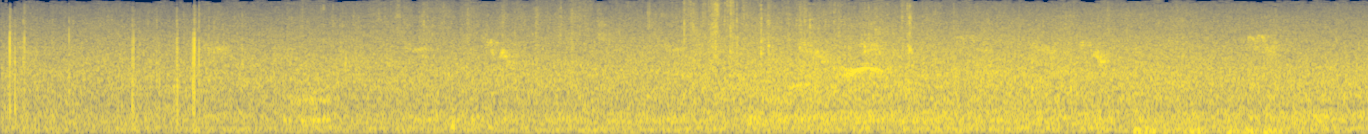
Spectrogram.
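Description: Garden ambience: a steady, even hiss with a few faint bird chirps and some soft clicks.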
